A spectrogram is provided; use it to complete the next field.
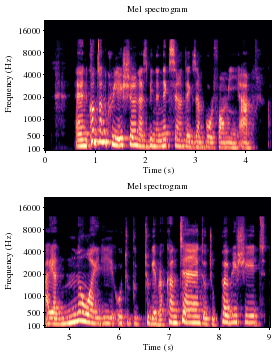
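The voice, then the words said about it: Strong French accent. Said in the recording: “I have a huge French accent.”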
